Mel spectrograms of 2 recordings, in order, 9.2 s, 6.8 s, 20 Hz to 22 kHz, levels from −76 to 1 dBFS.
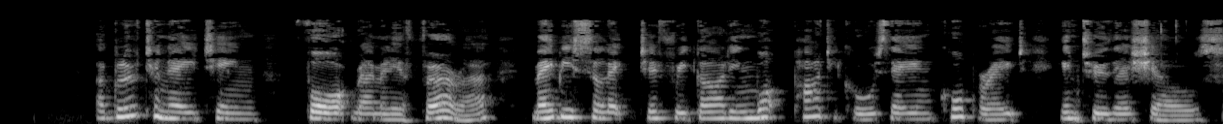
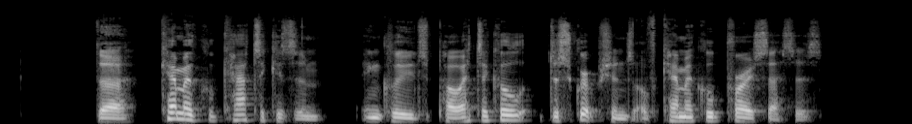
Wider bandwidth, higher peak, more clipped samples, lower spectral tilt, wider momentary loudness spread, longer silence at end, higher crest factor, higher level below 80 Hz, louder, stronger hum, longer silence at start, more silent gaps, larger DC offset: second, 11.5 kHz vs 13.5 kHz; about the same, -2 dBFS vs -2 dBFS; neither; about the same, -3.5 dB/octave vs -4.5 dB/octave; about the same, 10 LU vs 10 LU; second, 0 s vs 0.7 s; about the same, 20 dB vs 20 dB; about the same, -66 dBFS vs -68 dBFS; about the same, -22 LUFS vs -21 LUFS; neither; about the same, 0.7 s vs 0.7 s; second, none vs 1.13-1.18 s, 2.51-2.66 s; neither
